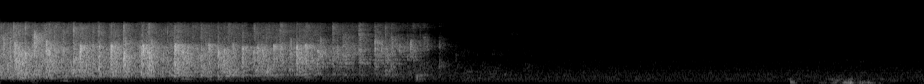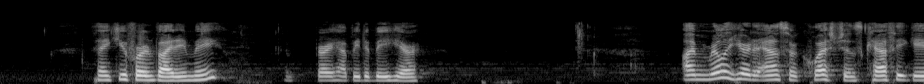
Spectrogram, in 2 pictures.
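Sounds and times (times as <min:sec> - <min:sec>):
audience clapping to welcome a Zen master: 0:00.0 - 0:04.6
speech: 0:10.2 - 0:11.5, 0:12.1 - 0:13.5, 0:16.1 - 0:18.4.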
